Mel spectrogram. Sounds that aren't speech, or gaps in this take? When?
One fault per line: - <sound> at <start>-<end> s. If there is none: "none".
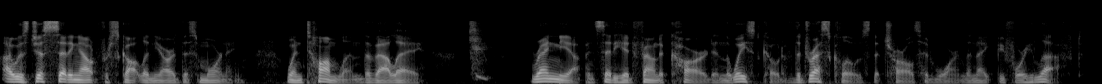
- sneeze at 4.7-5.0 s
